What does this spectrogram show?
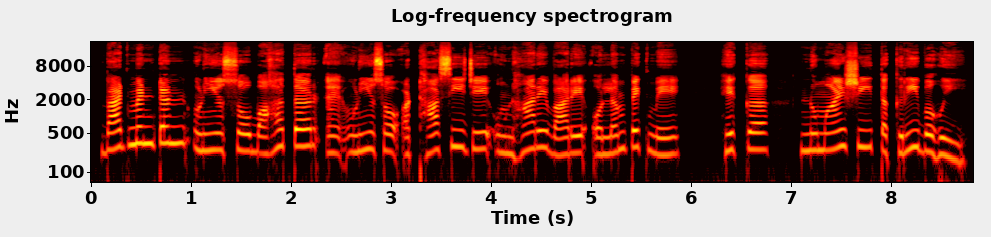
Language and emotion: Sindhi, neutral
